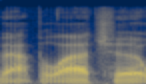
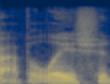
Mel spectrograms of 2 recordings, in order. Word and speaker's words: Appalachia: to the land of Appalachia or Appalachia, depending on where you're from, how you say it, that you really love that land, you love the people who live there.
